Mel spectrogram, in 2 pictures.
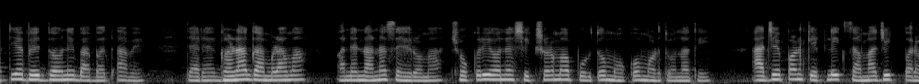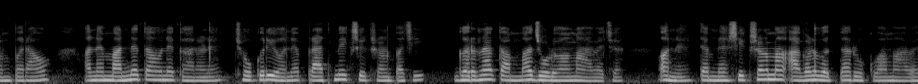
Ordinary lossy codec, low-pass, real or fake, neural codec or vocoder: none; none; fake; codec, 16 kHz, 6 kbps, DAC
